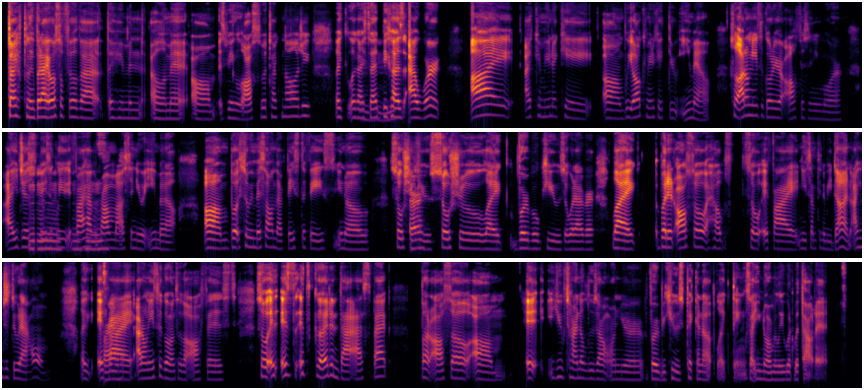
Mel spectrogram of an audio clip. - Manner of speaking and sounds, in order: other background noise; "aspect" said as "aspec"; "verbal" said as "verba"
- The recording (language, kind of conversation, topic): English, unstructured, How has technology changed the way you work?
- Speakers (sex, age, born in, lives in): female, 30-34, United States, United States; female, 45-49, United States, United States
